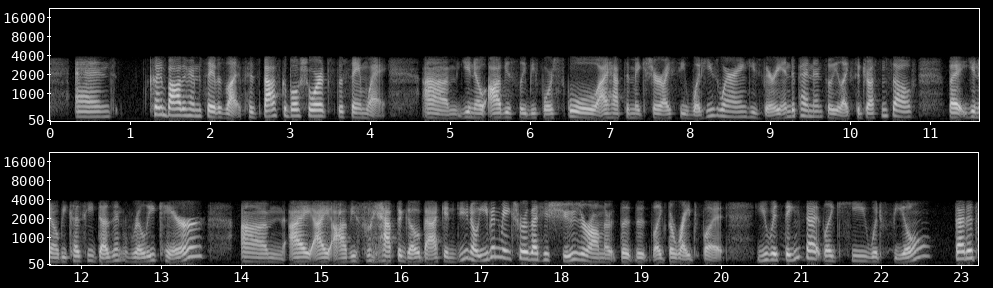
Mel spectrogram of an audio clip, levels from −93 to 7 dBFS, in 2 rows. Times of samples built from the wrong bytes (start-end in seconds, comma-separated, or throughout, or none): none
